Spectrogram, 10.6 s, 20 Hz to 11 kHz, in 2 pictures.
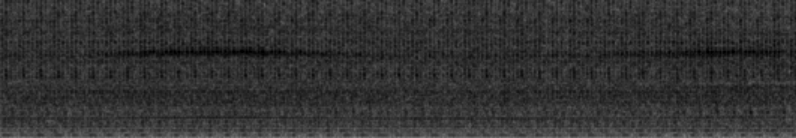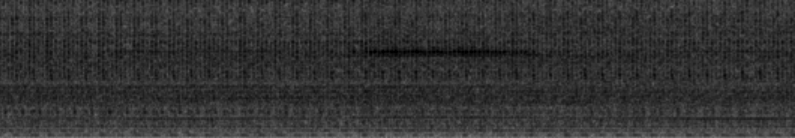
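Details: Ford Focus 3, 1.6 engine (125 hp), steady idle after a cold start: a fast, tinny, pan-like metallic rattle at about three per second. The owner is asking what it is, and the source is unclear.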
